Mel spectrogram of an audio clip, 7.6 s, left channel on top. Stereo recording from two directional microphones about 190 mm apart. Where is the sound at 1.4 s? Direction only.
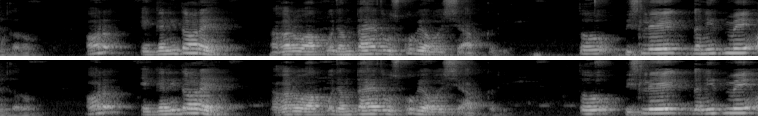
35° left (ahead or behind).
